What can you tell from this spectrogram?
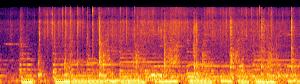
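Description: Food sizzling as it fries in a pan, stirred with a utensil that clicks and scrapes now and then, over background music.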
